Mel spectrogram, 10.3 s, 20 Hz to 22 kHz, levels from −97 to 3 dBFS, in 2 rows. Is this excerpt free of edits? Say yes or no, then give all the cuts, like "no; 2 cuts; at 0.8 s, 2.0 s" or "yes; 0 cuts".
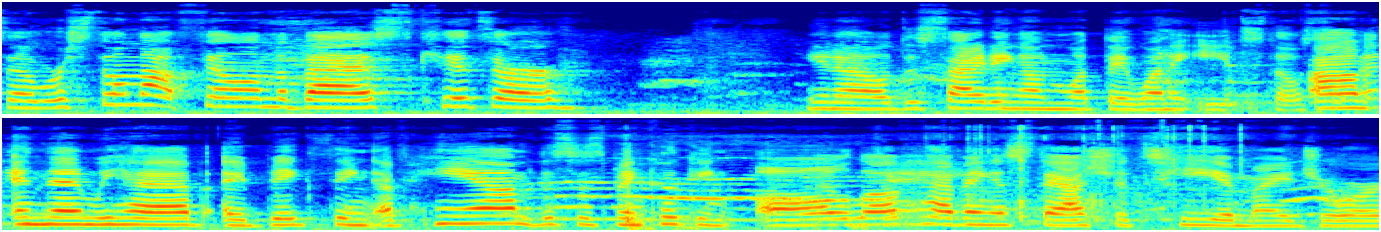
no; 2 cuts; at 4.7 s, 8.4 s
